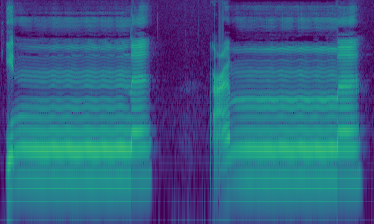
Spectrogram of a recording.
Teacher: Nun dan mim baru dia ditahan karena ada hukum tajwid gunna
